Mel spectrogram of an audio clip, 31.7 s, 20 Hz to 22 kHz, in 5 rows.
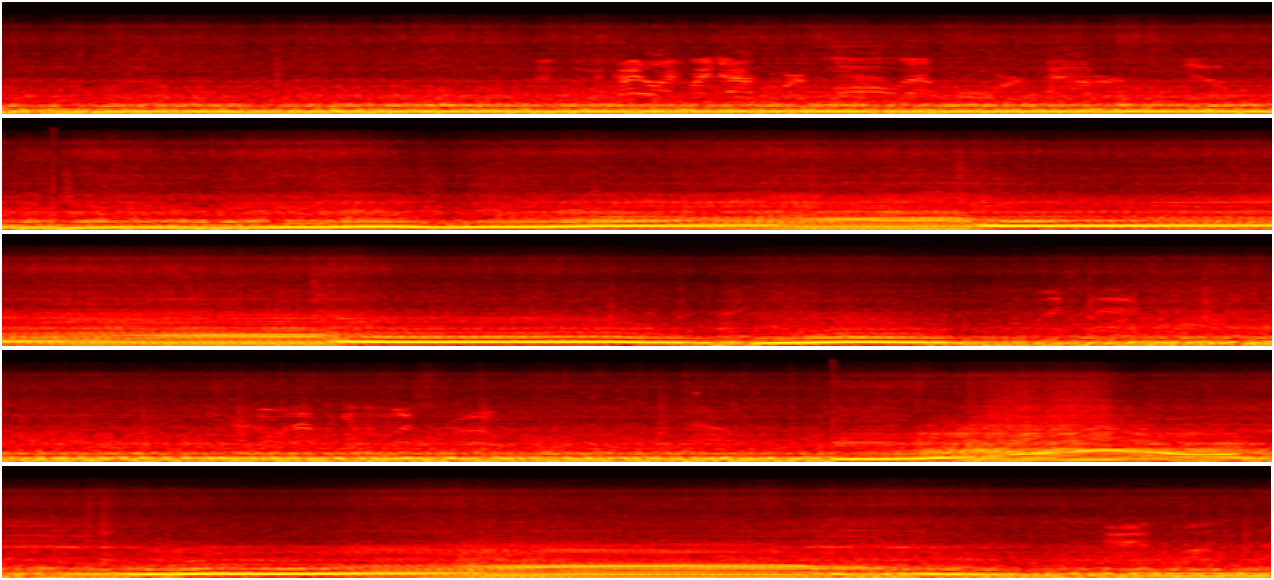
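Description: Supercharged 427ci LS V8 with a 4.5L Whipple blower, heard from inside the car's cabin. It runs at a steady, low note for several seconds, then accelerates hard several times, its pitch climbing and dropping with each pull and shift.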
